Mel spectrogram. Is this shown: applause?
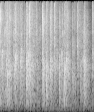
yes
